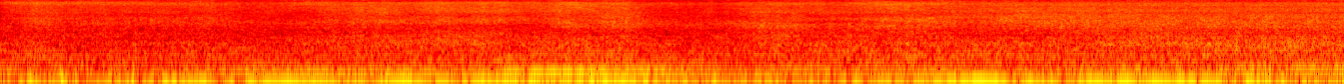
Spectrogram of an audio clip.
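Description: Garden hose running, water jetting from the open hose end into loose soil with a steady hiss that starts and stops abruptly.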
